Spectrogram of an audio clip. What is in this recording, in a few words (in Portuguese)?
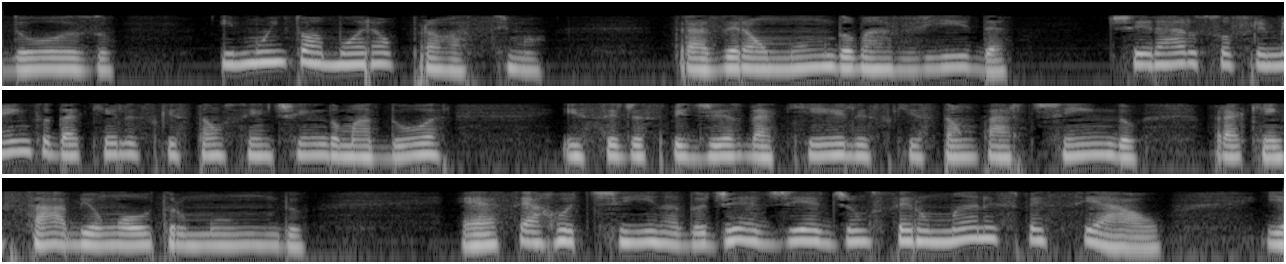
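HOMENAGEM A MéDICA (Feminino), Telemensagens; Homenagens; Telemensagens 2017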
